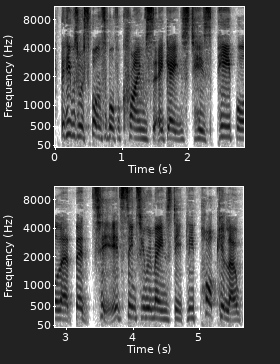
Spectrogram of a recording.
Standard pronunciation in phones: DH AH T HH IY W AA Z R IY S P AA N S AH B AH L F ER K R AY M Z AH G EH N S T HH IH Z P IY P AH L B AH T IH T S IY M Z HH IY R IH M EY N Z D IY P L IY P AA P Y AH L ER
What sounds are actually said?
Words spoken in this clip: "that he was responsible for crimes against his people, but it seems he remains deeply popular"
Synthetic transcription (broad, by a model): DH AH T HH IY W AA Z R IY S P AA N S AH B AH L F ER K R AY M Z AH G EH N S T HH IH Z P IY P AH L B AH T IH T S IY M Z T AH R IH M EY N Z D IY P L IY P AA P Y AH L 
